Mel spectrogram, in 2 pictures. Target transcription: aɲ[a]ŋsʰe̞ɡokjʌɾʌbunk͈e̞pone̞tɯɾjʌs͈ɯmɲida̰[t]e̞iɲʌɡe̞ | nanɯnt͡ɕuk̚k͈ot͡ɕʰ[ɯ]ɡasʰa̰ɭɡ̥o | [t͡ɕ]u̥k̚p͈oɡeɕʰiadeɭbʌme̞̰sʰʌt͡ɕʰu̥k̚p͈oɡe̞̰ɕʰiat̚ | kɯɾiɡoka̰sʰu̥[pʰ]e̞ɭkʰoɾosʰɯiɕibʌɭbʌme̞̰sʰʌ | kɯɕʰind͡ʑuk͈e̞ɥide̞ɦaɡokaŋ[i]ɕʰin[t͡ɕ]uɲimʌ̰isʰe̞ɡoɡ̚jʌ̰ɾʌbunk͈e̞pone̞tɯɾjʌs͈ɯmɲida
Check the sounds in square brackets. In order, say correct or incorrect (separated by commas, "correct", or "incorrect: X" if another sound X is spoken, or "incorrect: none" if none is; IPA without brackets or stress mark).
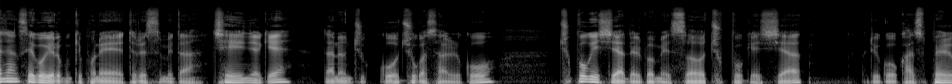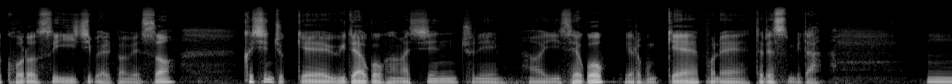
correct, incorrect: t͡ɕʰ, incorrect: u, incorrect: t͡ɕʰ, correct, incorrect: a, correct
